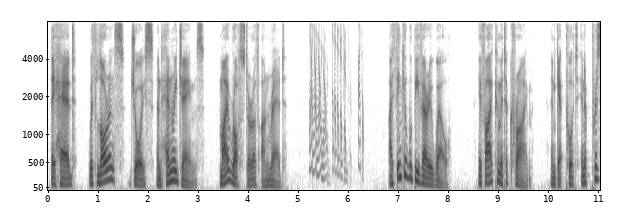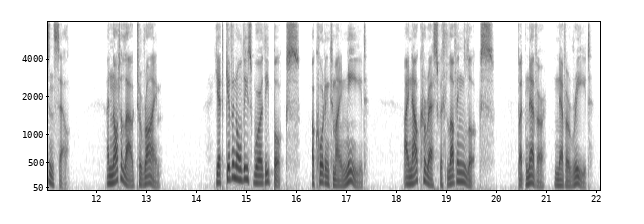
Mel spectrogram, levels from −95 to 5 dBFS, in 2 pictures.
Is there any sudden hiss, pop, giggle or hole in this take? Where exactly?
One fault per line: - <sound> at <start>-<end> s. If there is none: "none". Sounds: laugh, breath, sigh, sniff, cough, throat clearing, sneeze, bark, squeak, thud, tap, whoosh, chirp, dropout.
- chirp at 5.2-6.3 s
